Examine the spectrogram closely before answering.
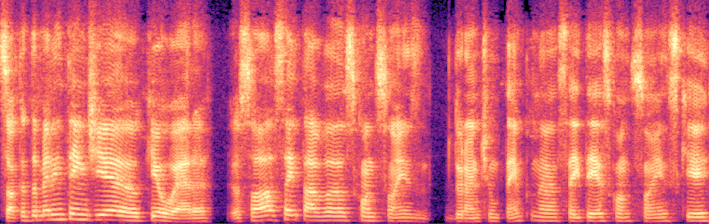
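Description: With ordinary pitch variation and a medium pitch, this man talks in an ordinary speaking voice. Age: 20s. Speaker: singer. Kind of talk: casual chat.

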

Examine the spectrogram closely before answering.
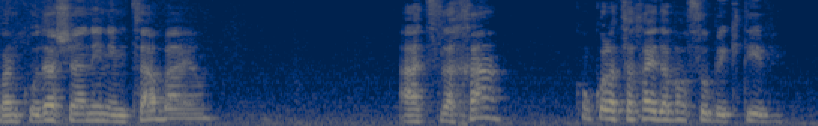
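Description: A high-pitched man talks at a moderate pace with long, frequent pauses. His loudness swings widely. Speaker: army veteran. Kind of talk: testimony.

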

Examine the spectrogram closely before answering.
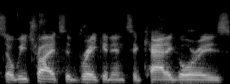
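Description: The voice belongs to a man with a medium pitch. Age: 30s. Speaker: baseball coach and mental game trainer. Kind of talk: casual interview. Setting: video call.

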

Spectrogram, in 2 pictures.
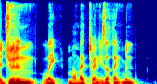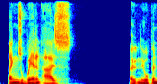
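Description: In a Glaswegian accent, a man with a fairly low, dark, mellow voice speaks flatly in a monotone at a fairly slow pace, leaving long, frequent pauses, on a very clean recording with a silent background. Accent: Glaswegian Scottish. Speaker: comedy show co-creator. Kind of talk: casual interview chat. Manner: informal, laughs often.

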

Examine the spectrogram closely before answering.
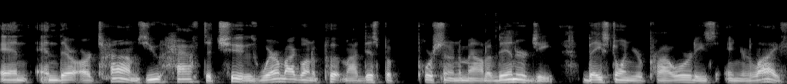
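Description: Speaking with an American accent and hardly any pauses, a man has a plain, everyday voice, fairly low in pitch, at a moderate pace with ordinary pitch variation. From West Virginia. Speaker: church planting trainer and author. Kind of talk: interview conversation.

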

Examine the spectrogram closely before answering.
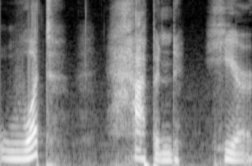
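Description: A put-on character voice. Its pitch falls in the low-to-middle range. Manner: jovial, confused.

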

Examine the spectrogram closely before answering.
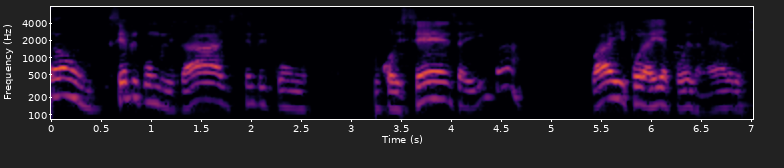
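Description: A man with a Spanish accent at a fairly high pitch, very slow, with long, frequent pauses, big swings in loudness and lively intonation. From Uruguay. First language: Spanish (speaking Portuguese). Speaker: barber. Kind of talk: casual interview chat.

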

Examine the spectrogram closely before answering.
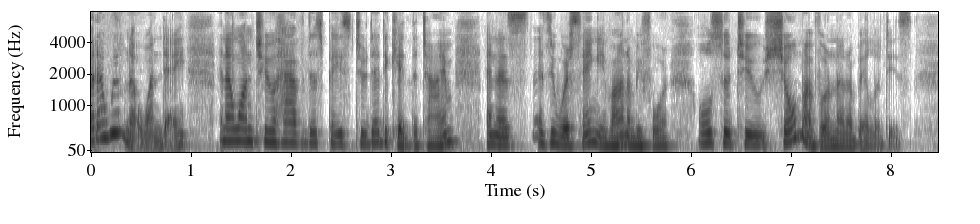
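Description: At a fairly quick pace, a woman talks at a medium pitch with very wide pitch swings. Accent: Italian. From Italy. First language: Italian. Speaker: lawyer and PhD candidate. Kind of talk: live panel discussion. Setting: live release party.

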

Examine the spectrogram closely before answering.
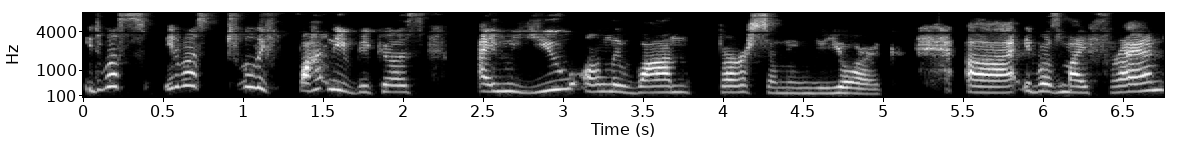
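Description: With a Ukrainian accent, a woman speaks at a moderate pace and fairly high pitch, her lively intonation broken by long, frequent pauses in a dry, close sound with no echo. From Ukraine. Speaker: DJ and activist. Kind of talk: interview. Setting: phone or video call from New York. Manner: halting, searching for words.

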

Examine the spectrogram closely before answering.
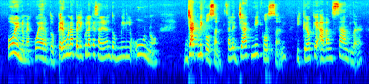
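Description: The speaker has a Salvadoran accent. The intonation is lively. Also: woman, fairly high pitch for a woman, moderate pace. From El Salvador. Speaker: actress and casting director. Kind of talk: casual interview chat.

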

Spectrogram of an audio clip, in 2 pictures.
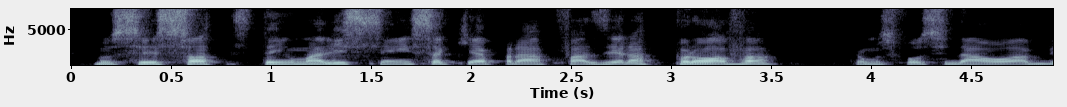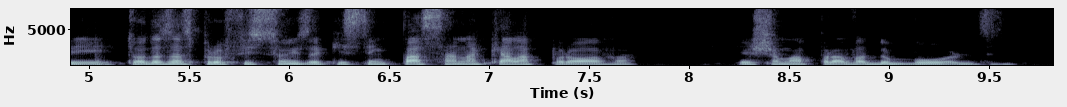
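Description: This man's medium-pitched voice has a dark, mellow tone and fairly even intonation, heard in a dry, close sound with no echo on a very clean recording with a silent background. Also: moderate pace. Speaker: physiotherapist and professor. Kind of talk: casual interview.

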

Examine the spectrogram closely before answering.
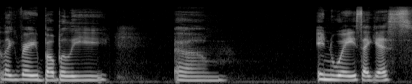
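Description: Soft-spoken and at a very slow pace, a woman talks in a medium pitch. Her intonation is monotone and flat. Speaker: podcast co-host. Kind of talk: casual conversation.

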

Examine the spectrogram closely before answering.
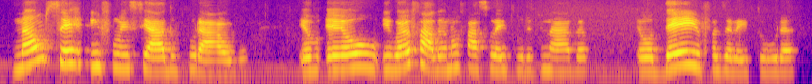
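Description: There is music in the background. A woman talks at a fairly slow pace. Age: young. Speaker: youth activist, project founder. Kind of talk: casual interview.

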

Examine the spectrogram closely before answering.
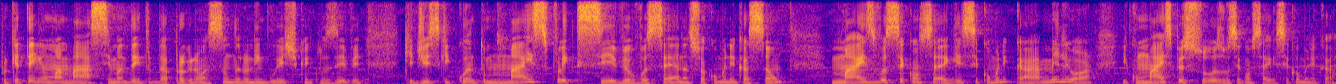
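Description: A fairly high-pitched man at a moderate pace with very wide pitch swings, music in the background. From São Paulo east zone, Brazil. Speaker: author and course instructor. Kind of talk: podcast interview. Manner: animated.

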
